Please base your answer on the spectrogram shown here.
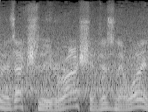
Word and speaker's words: Rashid: His name is actually Rashid, isn't it? Well, it's spelled Rashid. Rashid's with two E's, isn't it? R-A-S-H-E-E-D. But this is ID, which is Rashid, like Rashid Khan.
